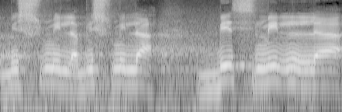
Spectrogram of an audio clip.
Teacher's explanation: பா சொல்லும்போது இரண்டு உதடுகளும் ஒட்டி அழுத்தி அதனுடைய உச்சரிப்பை வெளியே கொண்டுவர வேண்டும்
